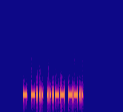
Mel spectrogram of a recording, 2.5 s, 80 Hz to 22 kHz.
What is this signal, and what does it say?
Morse code, heard as a keyed tone, about 41 wpm, 700 Hz. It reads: TB3Z
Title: DXCC-100 Call Signs - 4 Characters - 45wpm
